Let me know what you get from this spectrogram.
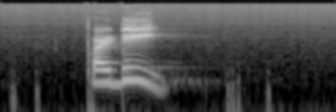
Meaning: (verb) 1. to read, recite, chant 2. to learn, study, commit to memory 3. to settle (as dust or sediment); to subside, become stationary, as water 4. to form; gather
- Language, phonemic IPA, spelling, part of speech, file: Tamil, /pɐɖiː/, படி, verb / noun / postposition, Ta-படி.ogg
